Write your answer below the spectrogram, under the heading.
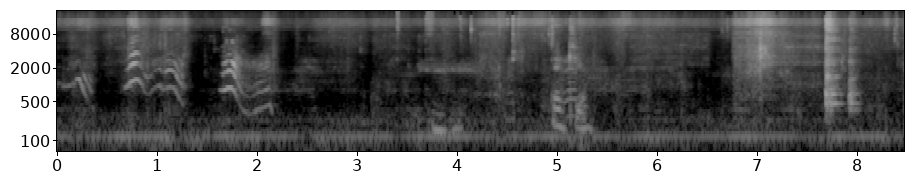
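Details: Cane Corso crying indoors while another dog, Cashmere, is in labour: two high, wavering whines that bend up and down near the start, then softer short whimpers, over a steady low room hum with human voices.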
